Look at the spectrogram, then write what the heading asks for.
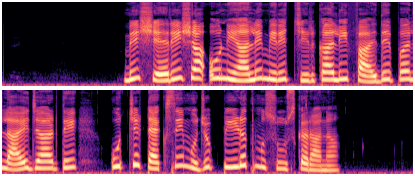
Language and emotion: Dogri, sad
